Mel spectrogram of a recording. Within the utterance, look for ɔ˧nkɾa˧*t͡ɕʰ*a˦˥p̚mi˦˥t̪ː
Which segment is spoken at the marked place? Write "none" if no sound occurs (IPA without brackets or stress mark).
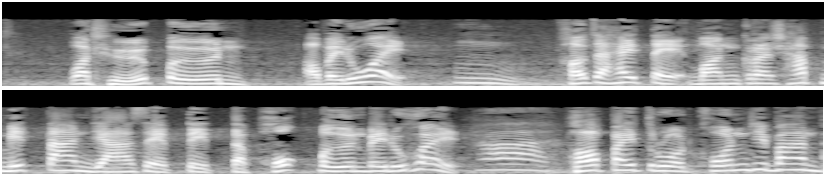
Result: t͡ɕʰ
